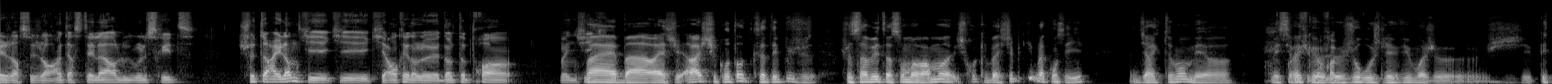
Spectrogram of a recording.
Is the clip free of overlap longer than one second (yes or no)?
yes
